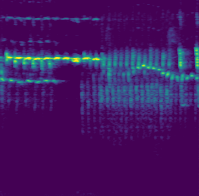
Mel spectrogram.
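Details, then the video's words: Canary singing in the morning, giving a steady high whistled tone that breaks into a rapid bubbling trill, with notes gliding slightly downward and ending in sharp chirps. "Beautiful canaries singing in the morning"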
